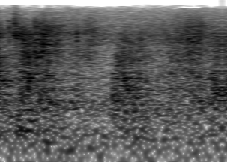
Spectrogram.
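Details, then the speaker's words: Natural Choice pulsator milking machine on a Jersey cow, vacuum pressure set to four: after milking, machine turned off and the front release valve opened; soft steady hiss for a couple of seconds as air bleeds back into the claw and lines, releasing vacuum. "do is turn off the machine and then a little release valve in the very front you just undo that and then you'll hear a hissing noise and that's the air releasing from all the section"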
